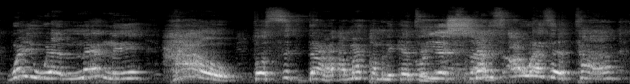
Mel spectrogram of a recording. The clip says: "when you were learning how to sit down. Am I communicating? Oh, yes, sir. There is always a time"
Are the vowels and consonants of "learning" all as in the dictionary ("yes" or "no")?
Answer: no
